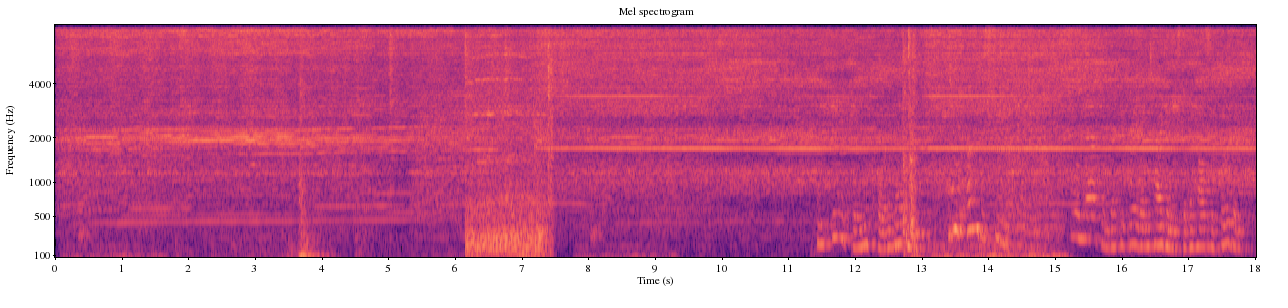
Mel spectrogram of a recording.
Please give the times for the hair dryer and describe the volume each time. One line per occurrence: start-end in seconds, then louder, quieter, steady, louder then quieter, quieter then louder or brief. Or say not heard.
0.0-17.9 louder.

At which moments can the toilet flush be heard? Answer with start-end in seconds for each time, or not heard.
0.1-1.7, 7.8-9.3, 13.1-15.2.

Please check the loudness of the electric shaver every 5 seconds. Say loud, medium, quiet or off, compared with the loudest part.
loud, medium, medium, medium.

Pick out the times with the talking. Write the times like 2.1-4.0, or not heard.
11.4-17.9.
